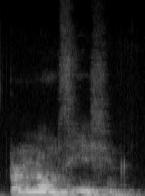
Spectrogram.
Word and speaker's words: pronunciation: So there are two ways that most of the people use to say this word. Some say pronunciation and some say pronunciation. And the correct version, the correct pronunciation of this word, I have already told you, it's pronunciation. Pronunciation.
